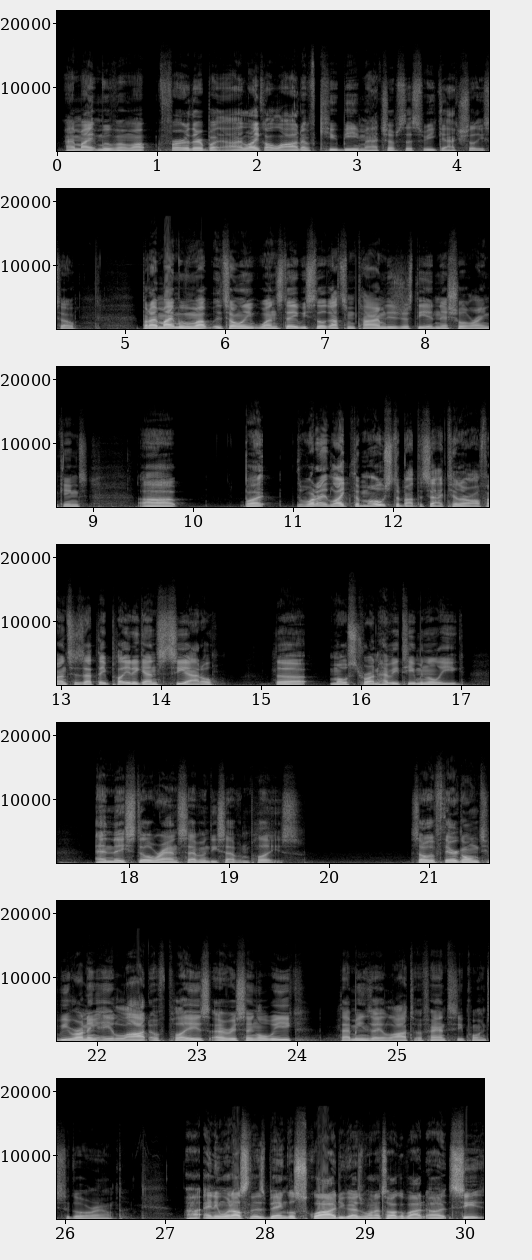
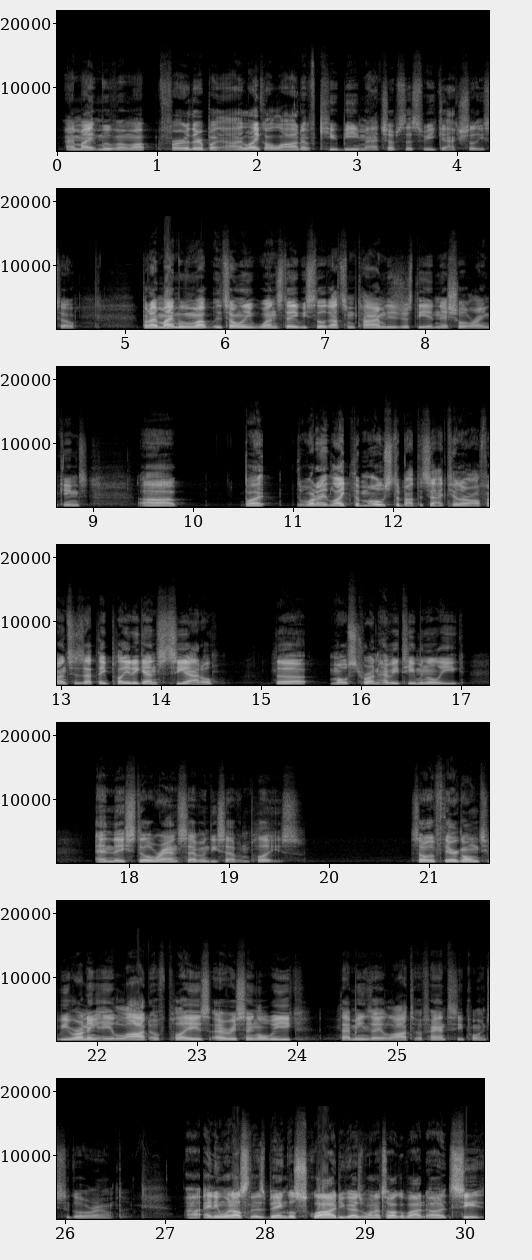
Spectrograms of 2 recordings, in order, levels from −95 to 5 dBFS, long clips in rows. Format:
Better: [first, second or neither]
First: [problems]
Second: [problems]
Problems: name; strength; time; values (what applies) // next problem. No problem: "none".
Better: first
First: none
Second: thin; somewhat; fading below 250 Hz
